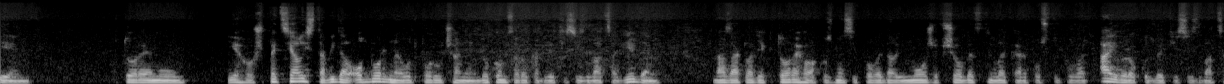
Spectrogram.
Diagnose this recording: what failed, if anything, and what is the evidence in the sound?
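The call-processing noise suppressor is pulling steady noise down by about 18 dB throughout, so the room noise sinks between phrases and swells beneath the speech.

The same call-processing stage mistakes speech for noise at 4.94–6.61, 7.13–7.81, 8.18–8.87, 9.33–11.01 and from 11.37 to the end, cutting syllables by up to about 18 dB so they sound swallowed.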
